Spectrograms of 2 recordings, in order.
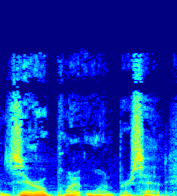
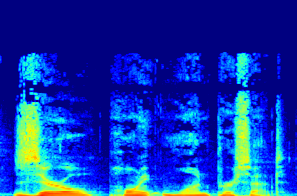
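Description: First: Said in the usual way. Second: Slowed-down spelling-out of "Zero point one percent", each word set apart; slow and deliberate. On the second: Shown as a demonstration. Host drilling the number into listeners, slow and deliberate. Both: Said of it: "I'll do it in fractions so that you get it".

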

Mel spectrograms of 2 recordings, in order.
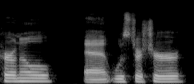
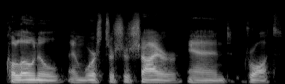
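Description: First: Colonel as KERNEL, Worcestershire as WOOS-ter-sher; short spoken forms of Colonel and Worcestershire; correct pronunciation. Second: Colonel as co-LO-nel, Worcestershire ending SHIRE, draught as DRAWT; spelling pronunciation. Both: Shown as a demonstration. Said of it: "the pronunciation".

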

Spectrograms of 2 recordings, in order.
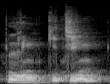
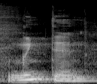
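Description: First: LinkedIn said as linkidjing; Brazilian pronunciation. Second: LinkedIn in American accent. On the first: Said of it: "como os brasileiros falam". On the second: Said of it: "Eu vou falar com o sotaque americano". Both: Shown as a demonstration.

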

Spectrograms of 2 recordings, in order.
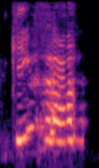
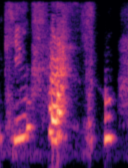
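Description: First: Higher, louder, laughing through it; laughing exasperation. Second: Drawn-out, exasperated, higher and louder; exasperated groan. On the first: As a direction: laugh at your own bad luck. ("que inferno" rindo, mais agudo e alto) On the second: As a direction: moan it like everything's going wrong. (resmungo exasperado, mais agudo e lento) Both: Retold or imitated. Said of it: "Eu falo assim".

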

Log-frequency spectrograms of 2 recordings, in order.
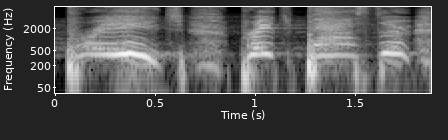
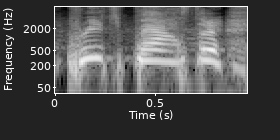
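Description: First: High-pitched congregant's holler, imitated. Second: Said in the usual way. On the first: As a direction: mimic a wife hollering from the pews. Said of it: "she started hollering". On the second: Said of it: "her hollering and screaming".

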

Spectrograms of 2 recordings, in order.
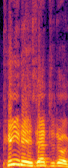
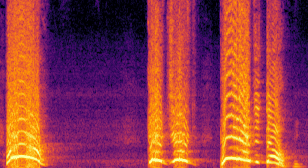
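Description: First: Said in the usual way. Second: Very high, loud excited shriek; overjoyed scream. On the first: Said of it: "and exclaimed". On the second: Acted. Servant girl announcing Peter to the church, overjoyed shriek. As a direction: squeal the news at the top of your voice. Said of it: "she was so full of excitement".

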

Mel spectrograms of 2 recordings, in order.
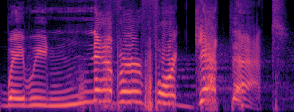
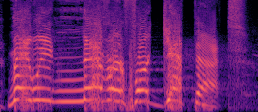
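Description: First: Slow, heavy stress on never; slow earnest plea. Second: Much higher, louder preacher's shout on never; shouted plea. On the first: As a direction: plead it slowly, leaning on never. Exhortation after the vision story. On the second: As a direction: cry it out to the whole church. Climax of the exhortation. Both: Real, not acted.

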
